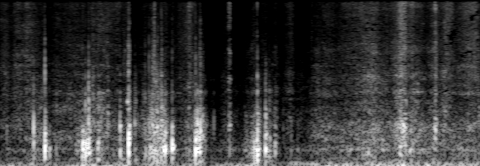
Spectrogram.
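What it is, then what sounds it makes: Styrofoam takeout box. A closed, hollow white polystyrene foam clamshell takeout box is held in one hand and scratched and tapped with fingernails on its bottom and sides. Dry, hollow taps land in an uneven series over soft, scratchy rustling, each tap dying away at once with no ring.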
